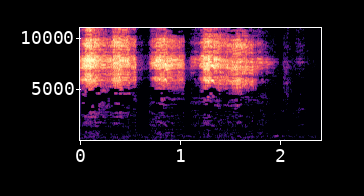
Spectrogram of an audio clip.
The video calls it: Greater coucal baby bird vying for food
